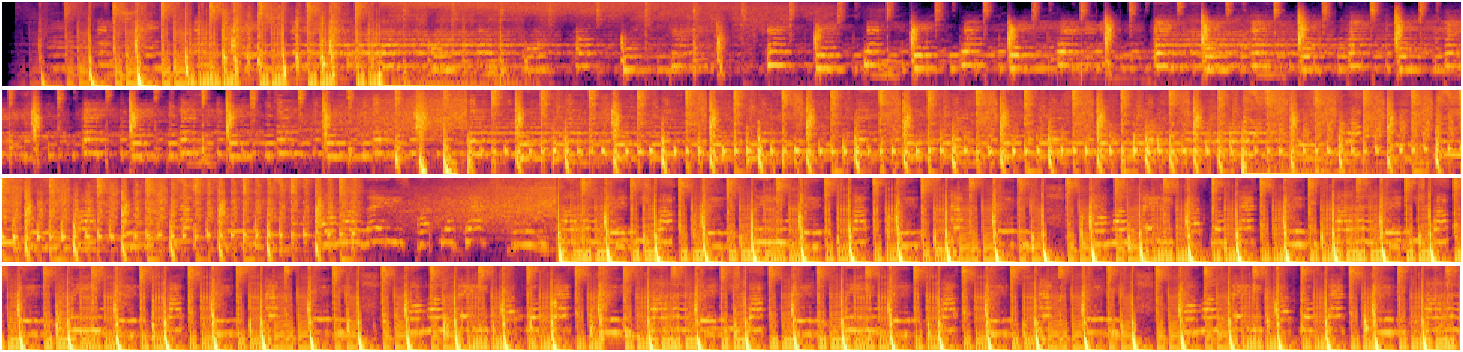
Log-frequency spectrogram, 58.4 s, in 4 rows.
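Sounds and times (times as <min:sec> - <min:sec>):
funk music at 124 BPM: 0:00.1 - 0:32.8, 0:34.8 - 0:58.3.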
